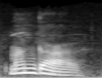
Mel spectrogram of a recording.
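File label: "Mangaal", pronunciations; Fourth Way; Beelzebub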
